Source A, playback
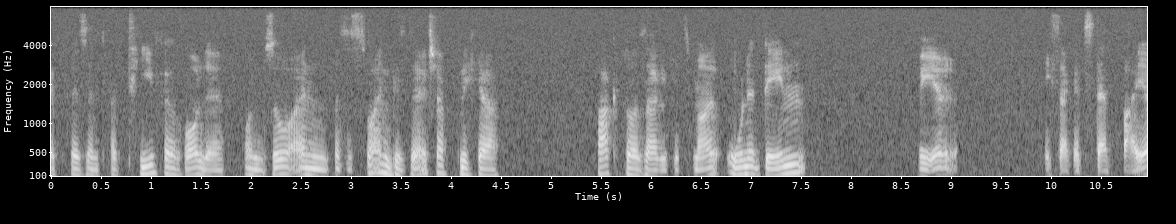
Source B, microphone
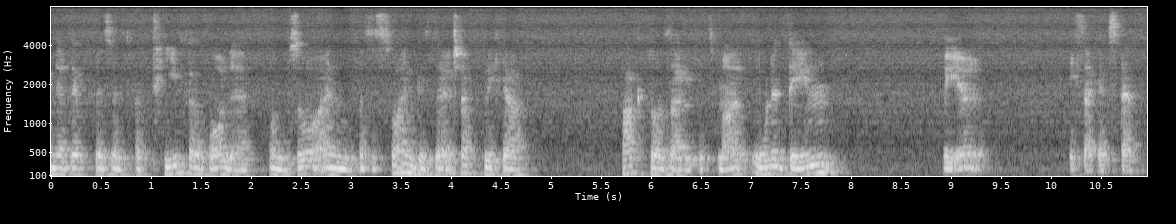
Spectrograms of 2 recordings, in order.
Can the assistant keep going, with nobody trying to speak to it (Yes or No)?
Yes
